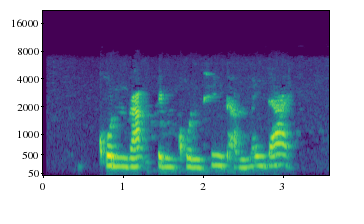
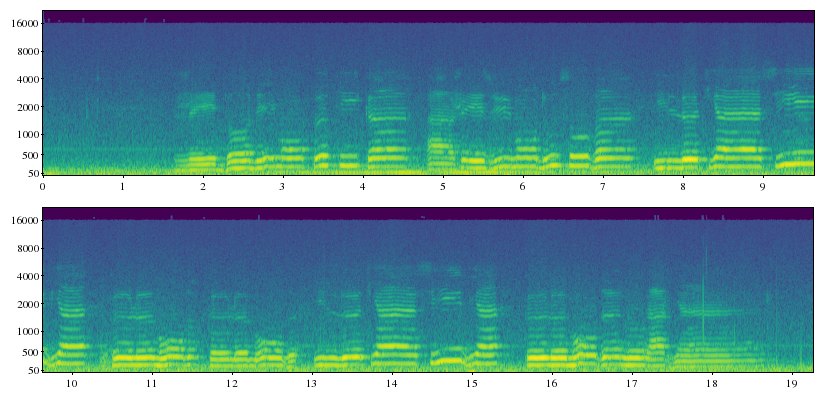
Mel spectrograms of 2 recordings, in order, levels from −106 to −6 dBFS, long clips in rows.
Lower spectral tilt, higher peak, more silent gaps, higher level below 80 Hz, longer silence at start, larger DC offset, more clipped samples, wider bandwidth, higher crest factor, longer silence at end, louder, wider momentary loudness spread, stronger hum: second, -8.5 dB/octave vs -10 dB/octave; about the same, -2 dBFS vs -2 dBFS; neither; second, -72 dBFS vs -26 dBFS; first, 0.7 s vs 0 s; neither; neither; second, 4.9 kHz vs 6.2 kHz; first, 20 dB vs 14 dB; first, 0.5 s vs 0 s; second, -22 LUFS vs -17 LUFS; second, 9 LU vs 14 LU; neither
